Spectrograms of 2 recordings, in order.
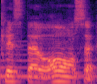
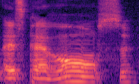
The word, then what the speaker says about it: espérance: And of course, because this is French, on those strong syllables lean in, and then on the syllables towards the ends of the words, for example, espérance, make sure the last syllable is considerably lighter.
